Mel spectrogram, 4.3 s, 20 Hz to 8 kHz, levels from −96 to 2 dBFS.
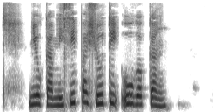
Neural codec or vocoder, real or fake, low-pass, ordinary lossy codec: vocoder, 44.1 kHz, 128 mel bands every 512 samples, BigVGAN v2; fake; 7.2 kHz; AAC, 32 kbps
